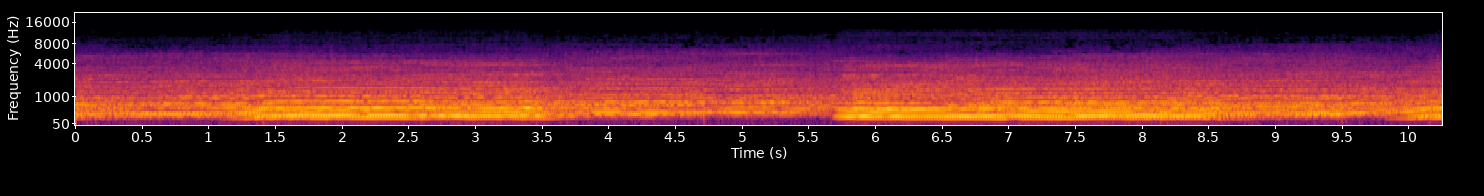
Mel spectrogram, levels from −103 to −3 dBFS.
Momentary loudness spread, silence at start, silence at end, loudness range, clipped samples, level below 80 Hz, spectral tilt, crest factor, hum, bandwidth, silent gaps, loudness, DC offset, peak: 8 LU; 0 s; 0 s; 3 LU; under 0.1%; -72 dBFS; -8 dB/octave; 14 dB; none; 6.4 kHz; none; -25 LUFS; under 0.1%; -12 dBFS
